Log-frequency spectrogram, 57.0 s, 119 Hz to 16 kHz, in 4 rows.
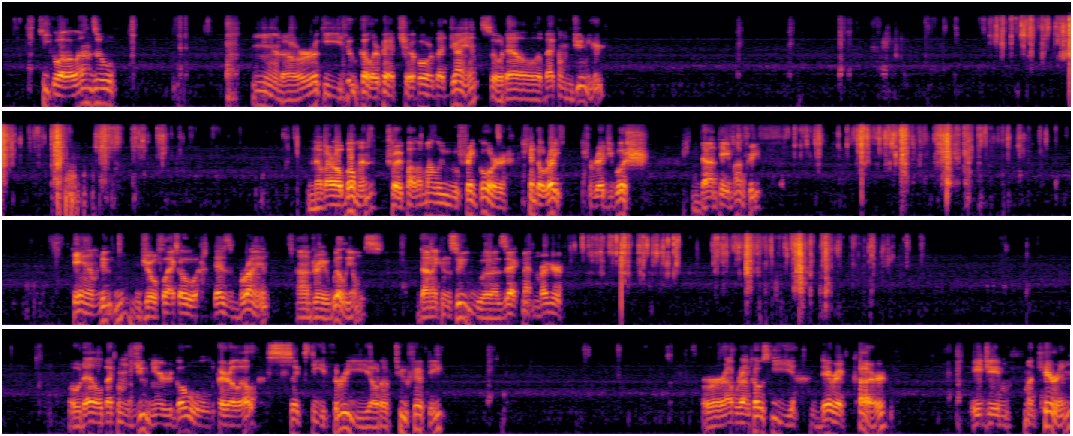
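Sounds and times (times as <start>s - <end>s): trading cards rustling: 12.4s - 17.2s, 23.8s - 28.4s, 35.9s - 40.9s
wrapper crinkling and tearing: 13.0s - 16.8s, 23.9s - 28.4s, 36.0s - 40.8s.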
